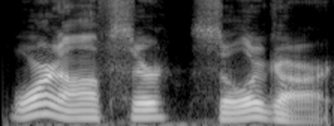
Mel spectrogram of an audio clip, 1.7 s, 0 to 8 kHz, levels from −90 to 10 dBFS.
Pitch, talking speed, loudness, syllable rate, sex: 125 Hz, 110 wpm, -15 LUFS, 5.1 syllables/s, male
